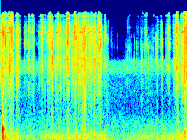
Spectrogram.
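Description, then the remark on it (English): Keys jingle and clink in quick, bright metallic bursts out front of a house, pausing briefly midway before a few softer rattles resume. No one speaks. “That's just the sound of your keys jingling.”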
